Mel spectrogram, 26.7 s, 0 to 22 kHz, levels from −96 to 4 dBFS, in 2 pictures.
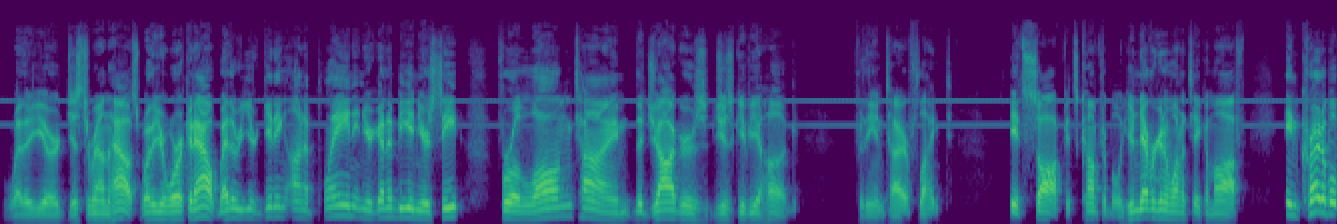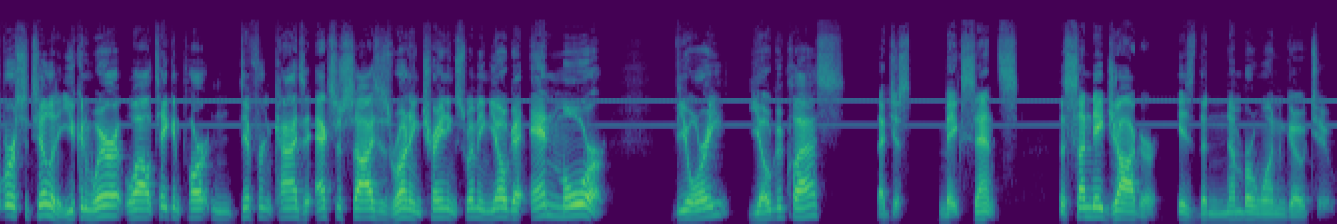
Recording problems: thin; somewhat; fading below 300 Hz
high-pitched whine; faint; throughout; 3.5 kHz, 30 dB below the speech

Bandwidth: 14.5 kHz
